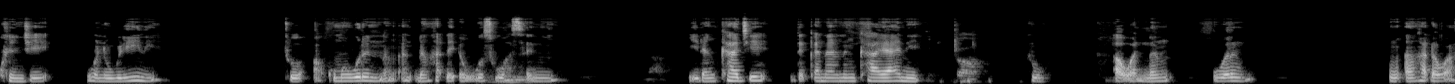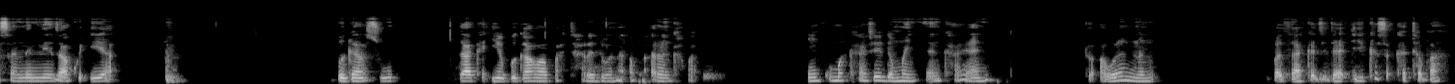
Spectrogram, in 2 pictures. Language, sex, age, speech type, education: Hausa, male, 15-29, spontaneous, tertiary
